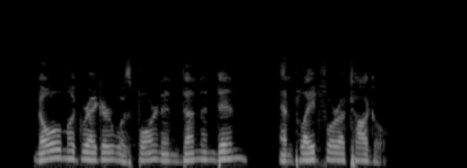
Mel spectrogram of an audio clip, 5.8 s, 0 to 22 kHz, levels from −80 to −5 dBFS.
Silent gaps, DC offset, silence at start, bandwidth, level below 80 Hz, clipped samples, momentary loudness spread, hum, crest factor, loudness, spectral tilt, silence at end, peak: 3.17-3.24 s, 3.41-3.45 s; under 0.1%; 0.45 s; 6.8 kHz; -60 dBFS; under 0.1%; 11 LU; none; 18 dB; -40 LUFS; -8.5 dB/octave; 1 s; -24 dBFS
